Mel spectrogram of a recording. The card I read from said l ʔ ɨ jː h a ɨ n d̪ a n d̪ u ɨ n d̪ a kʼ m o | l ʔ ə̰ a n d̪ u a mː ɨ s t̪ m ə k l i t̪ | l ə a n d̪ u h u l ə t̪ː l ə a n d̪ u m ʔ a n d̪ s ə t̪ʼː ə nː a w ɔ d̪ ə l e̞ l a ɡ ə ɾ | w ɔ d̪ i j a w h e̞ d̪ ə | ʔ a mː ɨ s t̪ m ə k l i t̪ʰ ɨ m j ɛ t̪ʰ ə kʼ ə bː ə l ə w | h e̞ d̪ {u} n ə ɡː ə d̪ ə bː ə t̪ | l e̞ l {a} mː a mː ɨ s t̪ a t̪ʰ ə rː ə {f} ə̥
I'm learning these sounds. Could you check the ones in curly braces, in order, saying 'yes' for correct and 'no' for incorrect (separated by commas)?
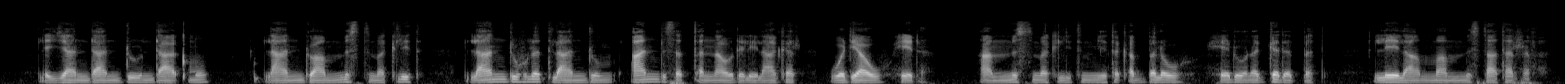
no, yes, yes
